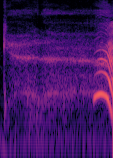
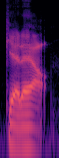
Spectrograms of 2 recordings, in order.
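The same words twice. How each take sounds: First: It is said in a creepy, eerie way. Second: It is said in a plain, matter-of-fact way.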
